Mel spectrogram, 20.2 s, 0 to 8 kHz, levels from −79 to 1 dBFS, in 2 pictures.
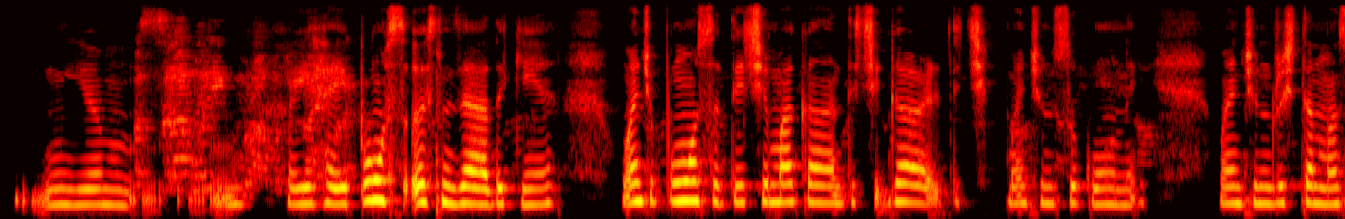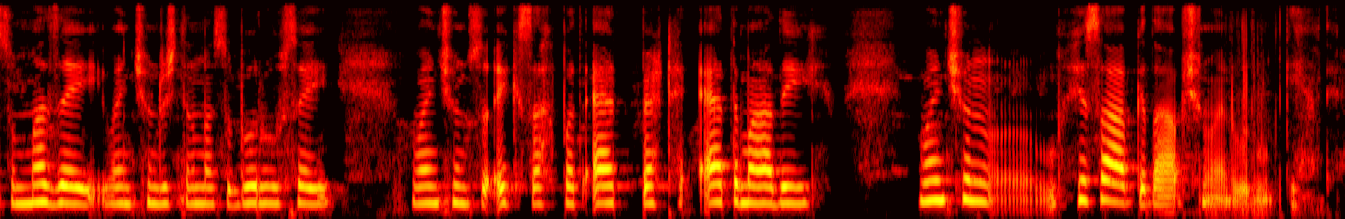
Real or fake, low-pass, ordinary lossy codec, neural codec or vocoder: real; 7.2 kHz; none; none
